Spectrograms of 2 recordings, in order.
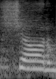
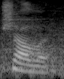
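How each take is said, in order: First: The word is said with a short 'yoor' vowel. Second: The word is said with an 'ower' vowel. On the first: The speaker calls it wrong. "Mostly बच्चे श्योर बोलते हैं ... वो गलत है" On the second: The speaker calls it right. "इसको बोलेंगे हम शावर"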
